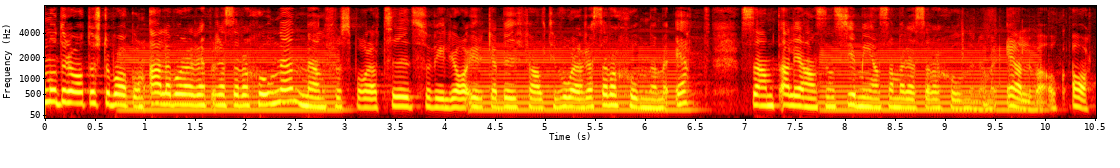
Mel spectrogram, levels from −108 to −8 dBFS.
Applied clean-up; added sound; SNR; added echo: none; Wind instrument, woodwind instrument; 13 dB; none.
